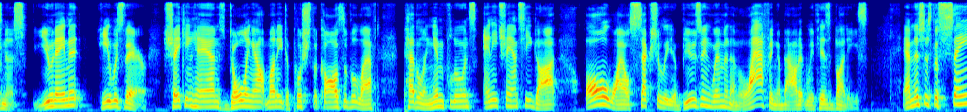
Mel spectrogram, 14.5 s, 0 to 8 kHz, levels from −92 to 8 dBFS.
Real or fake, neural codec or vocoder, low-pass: fake; codec, 44.1 kHz, 3.4 kbps, Pupu-Codec; 7.2 kHz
